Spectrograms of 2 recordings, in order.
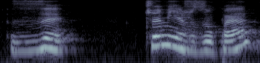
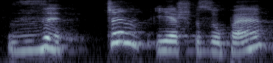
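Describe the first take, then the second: First: „Z” set apart with a pause before „czym”; stress on Z. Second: Slow, even question with a rise at the end; slow exam question. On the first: Teacher showing students the Z in the question, Z stressed and split off. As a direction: hit „Z” on its own, then „czym jesz zupę”. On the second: Examiner slowly asking students a question, slow and rising. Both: Shown as a demonstration. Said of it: "Ale jeżeli egzaminator zapyta".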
